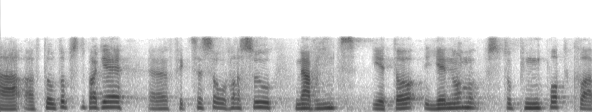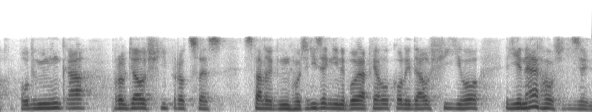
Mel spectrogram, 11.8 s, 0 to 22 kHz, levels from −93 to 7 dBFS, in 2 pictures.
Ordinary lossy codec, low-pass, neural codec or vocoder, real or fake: Opus, 32 kbps; 5.4 kHz; codec, 16 kHz in and 24 kHz out, 0.6 kbps, FocalCodec, streaming, 2048 codes; fake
